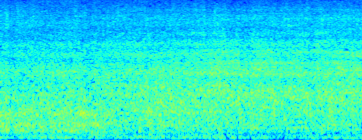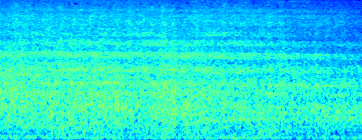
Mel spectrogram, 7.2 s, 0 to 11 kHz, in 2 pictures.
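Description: Electric commuter train, a Yamanote Line E231 series, running past on steel rails: a steady rush of wheels on track with a faint high ringing tone, easing off a little near the end as the last cars go by.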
